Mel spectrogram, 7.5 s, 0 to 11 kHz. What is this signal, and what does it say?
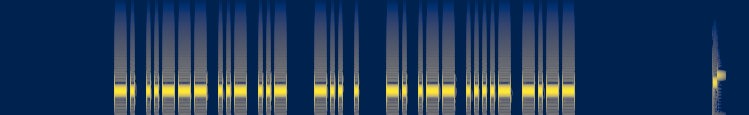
Morse code, heard as a keyed tone, about 30 wpm, 700 Hz. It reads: N2UU DE NW4Y
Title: USA Callsign DE Callsign - 4 Characters - 30wpm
